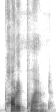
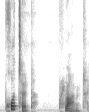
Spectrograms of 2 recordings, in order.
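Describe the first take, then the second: First: It is said with an American accent. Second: It is said with a British accent. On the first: "미국 언니가 읽으면 많이 느끼해져요" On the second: "영국 호주 쪽은 약간 potted plant 이렇게 돼요"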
